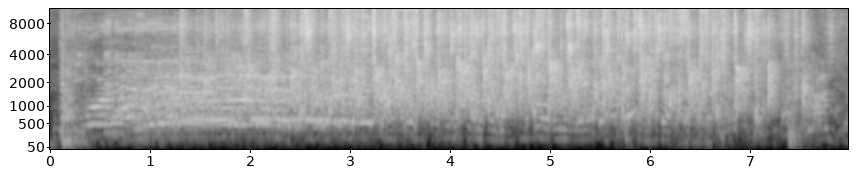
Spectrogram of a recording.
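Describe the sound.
An audience breaks into sustained applause, a dense crackle of many hands clapping at a steady loud level, with cheering voices and laughter rising through it before it tapers off.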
